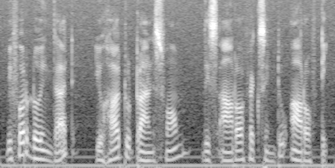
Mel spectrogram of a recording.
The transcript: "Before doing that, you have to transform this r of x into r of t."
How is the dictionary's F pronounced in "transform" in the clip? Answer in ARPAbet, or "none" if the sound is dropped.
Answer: F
